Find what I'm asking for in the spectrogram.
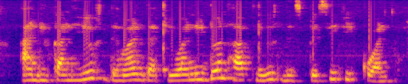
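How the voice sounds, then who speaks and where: At a moderate pace, a woman with a medium pitch speaks in a somewhat breathy way. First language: not English. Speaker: forex trading tutorial vlogger. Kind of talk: tutorial. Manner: halting, many fillers and restarts.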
